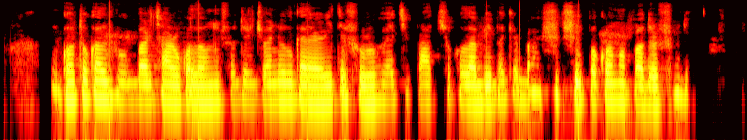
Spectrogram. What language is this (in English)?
Bangla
